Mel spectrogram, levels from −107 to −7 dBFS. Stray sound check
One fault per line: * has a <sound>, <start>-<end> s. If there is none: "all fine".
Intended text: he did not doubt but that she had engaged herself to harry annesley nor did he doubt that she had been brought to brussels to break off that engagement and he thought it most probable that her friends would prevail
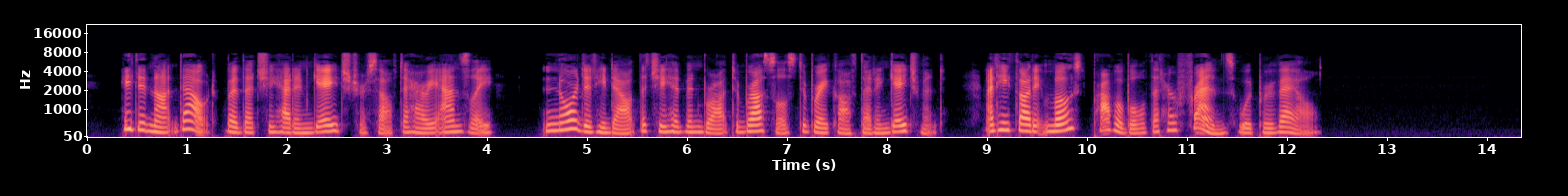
all fine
